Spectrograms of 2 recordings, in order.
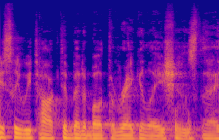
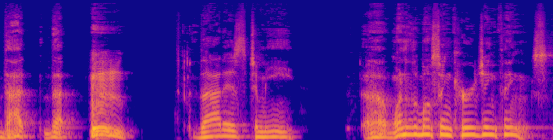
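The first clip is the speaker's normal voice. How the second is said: hoarse, tearful-sounding, choked-up voice, halting and breaking; 6 semitones higher than usual. Speaker losing their voice while talking about advocacy work, sounding choked up. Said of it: "I really sound like I'm crying here".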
